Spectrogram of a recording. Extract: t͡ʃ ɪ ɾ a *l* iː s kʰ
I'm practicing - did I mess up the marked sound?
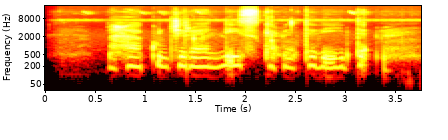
no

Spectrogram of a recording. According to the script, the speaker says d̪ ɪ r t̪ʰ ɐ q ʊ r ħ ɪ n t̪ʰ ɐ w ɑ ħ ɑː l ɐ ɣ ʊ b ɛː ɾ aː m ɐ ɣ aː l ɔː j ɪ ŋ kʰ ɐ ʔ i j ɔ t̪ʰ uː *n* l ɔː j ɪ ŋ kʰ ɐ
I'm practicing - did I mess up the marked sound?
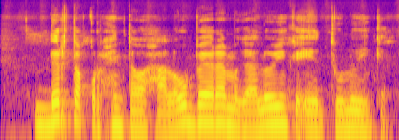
yes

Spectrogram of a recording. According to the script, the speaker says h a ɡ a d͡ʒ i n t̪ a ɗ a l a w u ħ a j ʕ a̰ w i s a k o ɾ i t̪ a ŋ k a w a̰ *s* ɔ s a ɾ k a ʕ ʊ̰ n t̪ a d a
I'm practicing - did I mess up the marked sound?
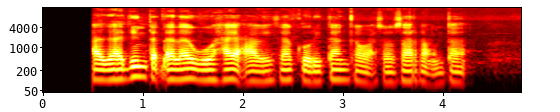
no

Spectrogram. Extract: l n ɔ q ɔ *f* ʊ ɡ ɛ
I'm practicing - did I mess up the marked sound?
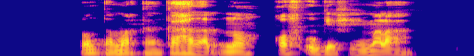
no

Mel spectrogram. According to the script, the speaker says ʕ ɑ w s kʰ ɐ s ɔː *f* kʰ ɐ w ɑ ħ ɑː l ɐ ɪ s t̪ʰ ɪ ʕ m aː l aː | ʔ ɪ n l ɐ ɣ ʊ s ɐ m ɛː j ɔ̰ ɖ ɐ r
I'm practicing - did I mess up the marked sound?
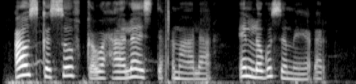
no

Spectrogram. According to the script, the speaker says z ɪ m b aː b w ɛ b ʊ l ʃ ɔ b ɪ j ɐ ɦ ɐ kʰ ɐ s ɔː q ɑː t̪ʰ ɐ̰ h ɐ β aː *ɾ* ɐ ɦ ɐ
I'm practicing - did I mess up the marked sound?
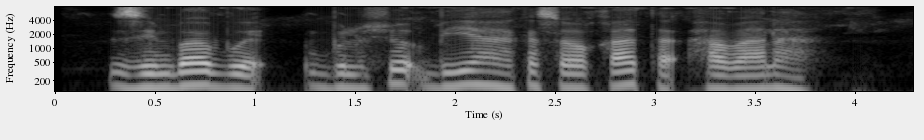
yes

